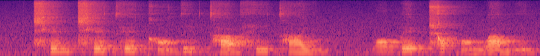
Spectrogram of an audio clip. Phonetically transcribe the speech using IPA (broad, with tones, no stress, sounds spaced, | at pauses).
t͡ɕʰ e˧ m t͡ɕʰ e˧ t̪ʰ e˧ kʰ ɔ̃˨˩ t̪ i˦ ʔ t̪ʰ a˨ ʔ h ĩ˥˧ t̪ʰ a˨˦ j | b ɔ˧ p e˦ ʔ t͡ɕ ɔ˥˧ k ɔ̃˨˩ ŋ w a˧ b ĩ˨˦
